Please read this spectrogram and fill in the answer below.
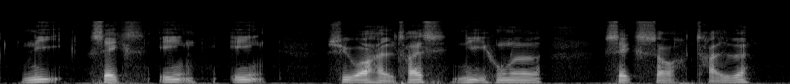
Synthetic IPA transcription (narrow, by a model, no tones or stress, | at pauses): nḭːseɡ̥sʔe̝nʔe̝̰n | syʊ̰ɒ̽ɦælt͡sʰʁasnḭːhunɐð̞ˠ | seɡ̥sɒ̽t͡sʰʁaðˠʋə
